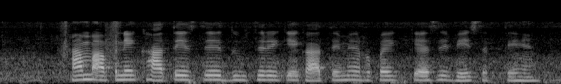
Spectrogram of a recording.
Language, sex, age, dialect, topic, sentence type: Hindi, female, 18-24, Kanauji Braj Bhasha, banking, question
